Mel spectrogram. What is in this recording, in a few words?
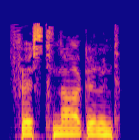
"festnagelnd", german; adjectives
